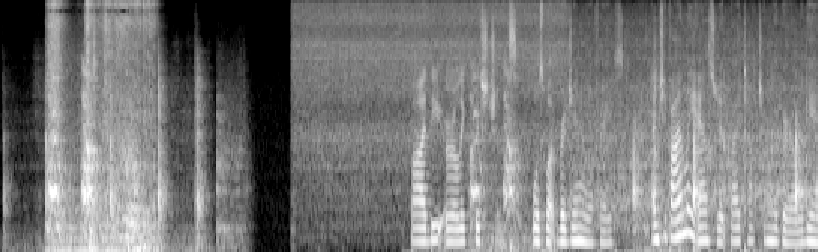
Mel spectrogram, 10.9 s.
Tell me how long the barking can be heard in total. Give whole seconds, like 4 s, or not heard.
2 s.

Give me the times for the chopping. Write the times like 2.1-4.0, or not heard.
0.0-3.2, 8.1-10.8.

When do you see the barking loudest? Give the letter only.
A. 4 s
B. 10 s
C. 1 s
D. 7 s
C.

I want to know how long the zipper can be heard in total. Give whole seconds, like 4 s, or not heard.
2 s.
